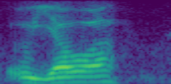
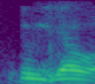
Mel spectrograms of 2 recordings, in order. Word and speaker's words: Ulloa: Did I say that correctly this time, Ulloa? – I think so, but Ulloa. – You're asking the wrong guy. I learned that from you, I think the L.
